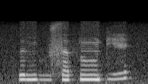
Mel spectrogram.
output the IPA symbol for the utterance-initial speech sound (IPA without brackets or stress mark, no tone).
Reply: ɨ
